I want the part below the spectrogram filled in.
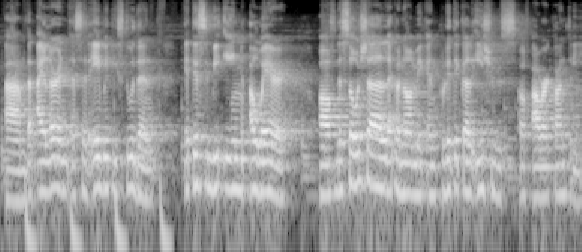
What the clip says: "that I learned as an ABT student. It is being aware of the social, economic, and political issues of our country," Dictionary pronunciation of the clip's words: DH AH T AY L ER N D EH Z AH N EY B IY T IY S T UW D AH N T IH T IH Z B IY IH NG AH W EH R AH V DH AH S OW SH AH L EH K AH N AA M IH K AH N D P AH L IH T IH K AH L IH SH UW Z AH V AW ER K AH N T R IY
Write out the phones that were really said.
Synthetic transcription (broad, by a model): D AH T AY L ER N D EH S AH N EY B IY T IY S T UW D AH N T IH T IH S B IY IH NG AH W EH R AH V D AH S OW SH AH L EH K AH N AA M IH K AH N D P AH L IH T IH K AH L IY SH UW S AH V AW ER K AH N T R IY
